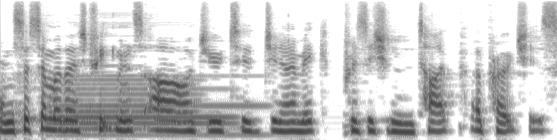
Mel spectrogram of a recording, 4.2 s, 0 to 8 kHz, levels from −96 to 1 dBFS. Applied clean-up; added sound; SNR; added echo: classical method Wiener filter.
